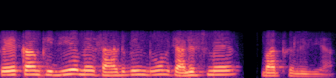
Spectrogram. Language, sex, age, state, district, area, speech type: Hindi, male, 18-30, Madhya Pradesh, Ujjain, rural, conversation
